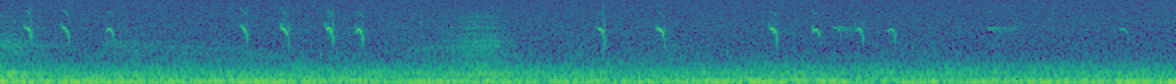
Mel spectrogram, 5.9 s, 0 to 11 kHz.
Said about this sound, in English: And there's two wild type 2 crossbills here in the trees near the net. This is them calling.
